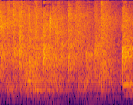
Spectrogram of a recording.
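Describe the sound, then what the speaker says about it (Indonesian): Classroom applause after a group presentation, a dense wash of many hands clapping close by, fairly loud and steady for under two seconds, with a few voices mixed in. "kita kasih tepuk tangan"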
